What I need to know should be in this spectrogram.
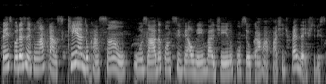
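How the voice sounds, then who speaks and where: A woman's voice: mid-range voice, moderate pace, fairly bright tone. A Brazilian woman teacher with a Brazilian Portuguese accent, explaining a grammar lesson in an online class step by step and often checking in with her students. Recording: dull lo-fi online class audio.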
